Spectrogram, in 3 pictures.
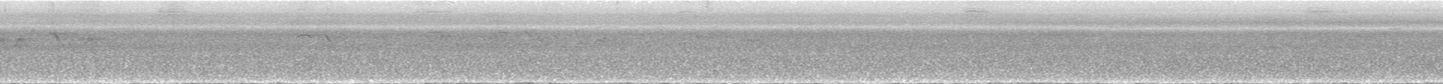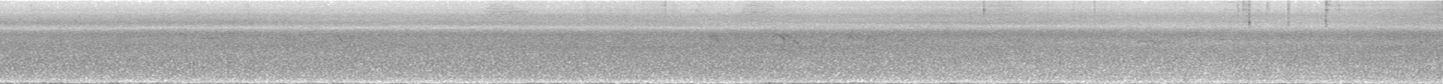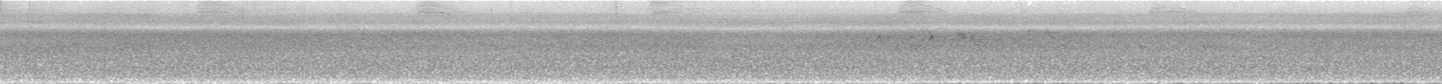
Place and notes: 土板產業道路, Tuban, Daren Township - Standing on the cliff
Early morning mountain, Standing on the cliff, Bird cry, Stream sound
